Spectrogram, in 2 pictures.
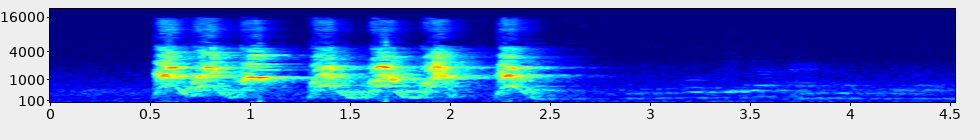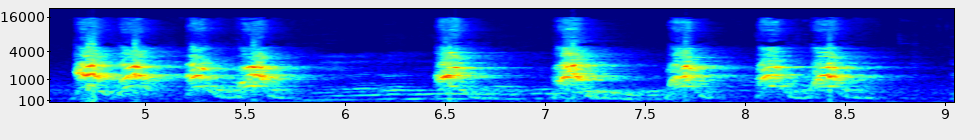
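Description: A small Maltese puppy yaps in quick, high-pitched bursts of sharp barks.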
